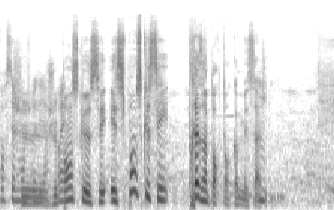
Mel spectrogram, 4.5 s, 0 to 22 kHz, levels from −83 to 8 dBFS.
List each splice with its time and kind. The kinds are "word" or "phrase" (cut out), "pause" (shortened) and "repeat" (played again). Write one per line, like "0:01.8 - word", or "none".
none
